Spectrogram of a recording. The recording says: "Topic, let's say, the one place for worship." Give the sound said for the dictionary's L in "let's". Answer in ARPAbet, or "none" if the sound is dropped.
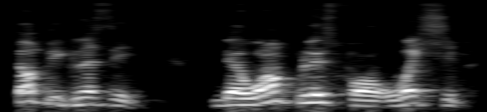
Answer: N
